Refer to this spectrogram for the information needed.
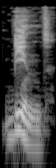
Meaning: bandage
- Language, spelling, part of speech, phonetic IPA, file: Russian, бинт, noun, [bʲint], Ru-бинт.ogg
